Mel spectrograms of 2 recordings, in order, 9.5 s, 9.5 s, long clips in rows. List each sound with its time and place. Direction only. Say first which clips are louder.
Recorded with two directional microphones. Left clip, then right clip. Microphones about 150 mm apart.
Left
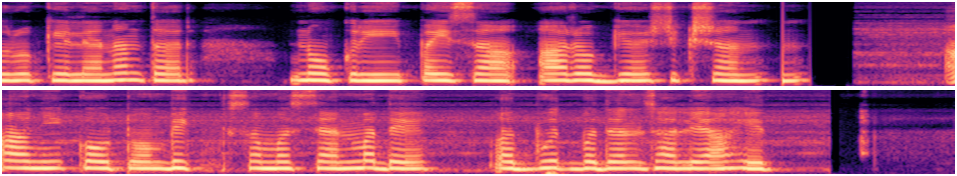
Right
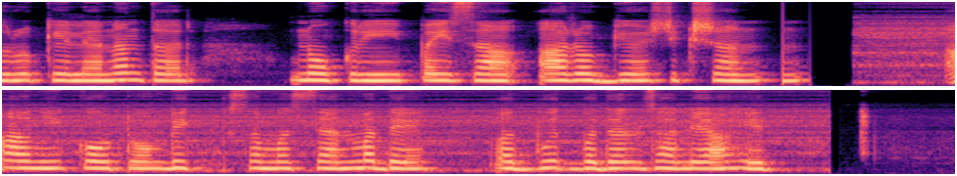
0.0 s speech: left 6 dB; 20° left (ahead or behind)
